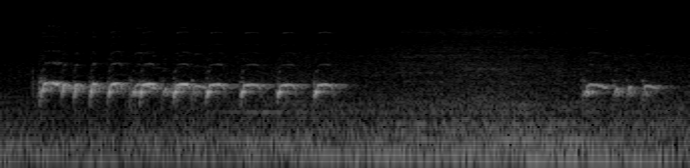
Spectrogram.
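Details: Local zebra dove with a thick, clear voice, singing to make others reply: a long rapid series of bubbly staccato coos lasting over two seconds, a pause, then one shorter phrase.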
